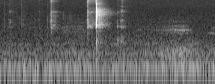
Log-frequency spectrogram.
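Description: Small scissors snip through a little leaf made from pen-wrapping material in a couple of quick, crisp clicks close by, amid an otherwise quiet room.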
